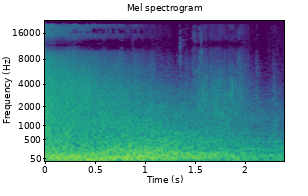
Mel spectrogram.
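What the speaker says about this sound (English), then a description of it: "An explosion?" A deep, rumbling explosion in the fantasy mobile game Epic Seven, a loud broad roar that holds and then slowly tapers off, heard on its own.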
